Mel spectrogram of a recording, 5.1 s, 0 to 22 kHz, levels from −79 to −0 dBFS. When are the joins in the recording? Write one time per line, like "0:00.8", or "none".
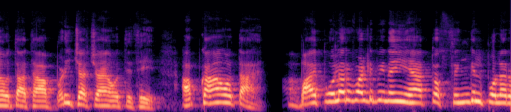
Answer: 0:03.0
